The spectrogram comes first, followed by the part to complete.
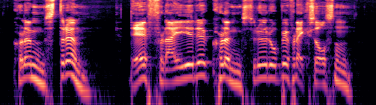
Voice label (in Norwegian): kLomstre, Numedalsmål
